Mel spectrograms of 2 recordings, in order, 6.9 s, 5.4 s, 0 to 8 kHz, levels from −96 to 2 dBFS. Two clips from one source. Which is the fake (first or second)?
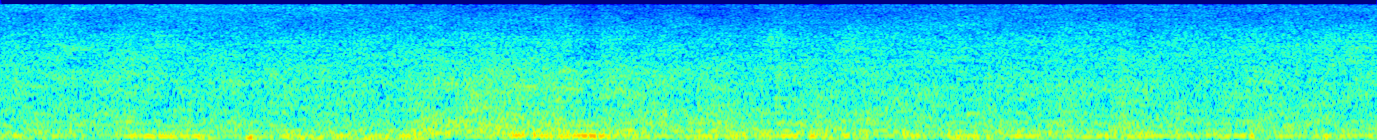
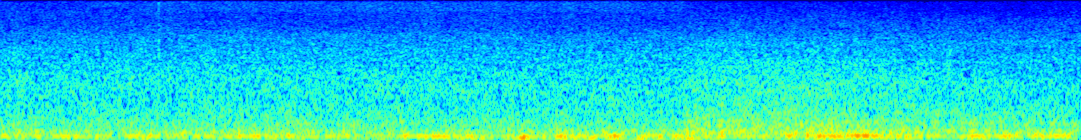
first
